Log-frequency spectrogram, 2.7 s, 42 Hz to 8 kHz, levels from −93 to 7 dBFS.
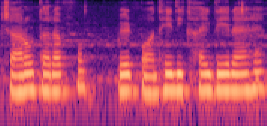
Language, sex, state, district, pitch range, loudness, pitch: Hindi, female, Chhattisgarh, Raipur, 180-185 Hz, -13 LUFS, 185 Hz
